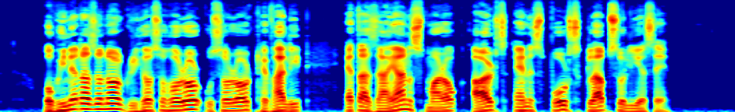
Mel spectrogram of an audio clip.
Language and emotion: Assamese, neutral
